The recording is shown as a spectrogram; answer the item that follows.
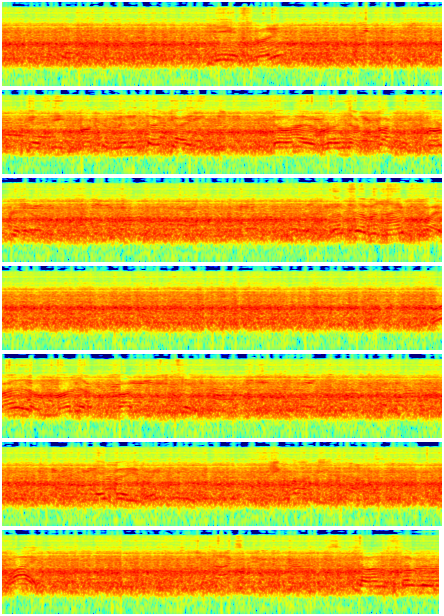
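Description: A constant loud hiss with muffled voices under it that cannot be made out, like speech heard over a radio or a poor recorder.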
